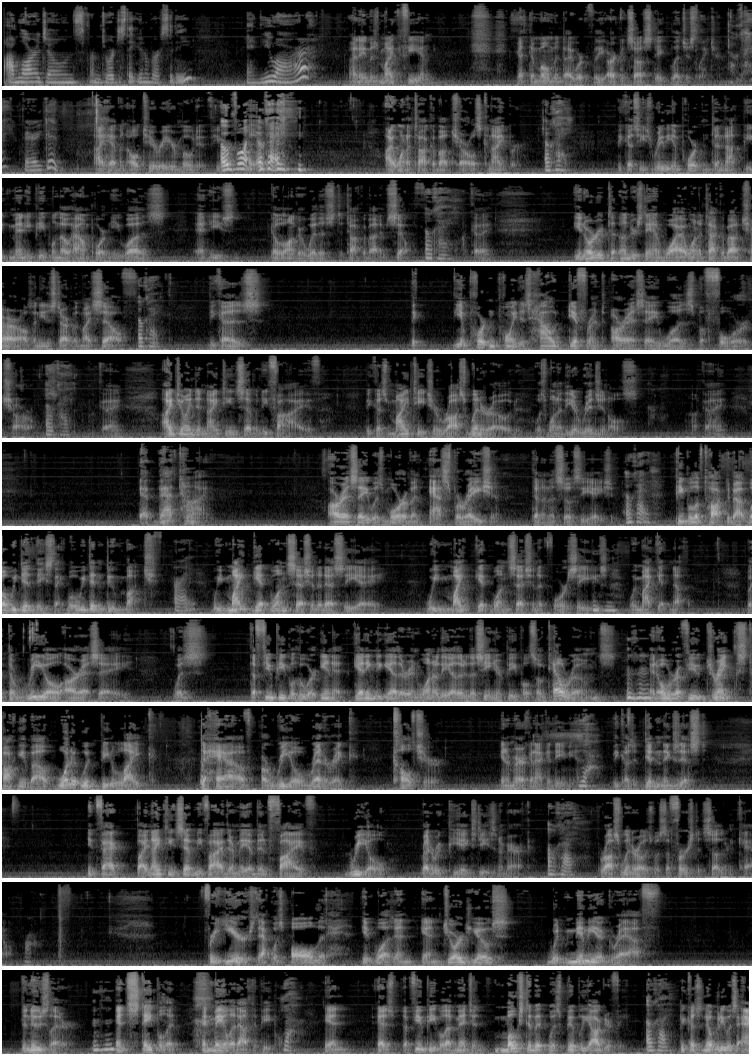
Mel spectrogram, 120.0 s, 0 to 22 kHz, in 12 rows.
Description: Type Oral History
Location 2018 RSA Conference in Minneapolis, Minnesota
